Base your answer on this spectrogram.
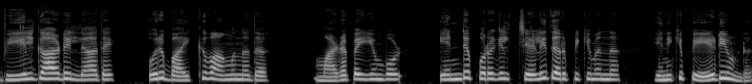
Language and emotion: Malayalam, fearful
